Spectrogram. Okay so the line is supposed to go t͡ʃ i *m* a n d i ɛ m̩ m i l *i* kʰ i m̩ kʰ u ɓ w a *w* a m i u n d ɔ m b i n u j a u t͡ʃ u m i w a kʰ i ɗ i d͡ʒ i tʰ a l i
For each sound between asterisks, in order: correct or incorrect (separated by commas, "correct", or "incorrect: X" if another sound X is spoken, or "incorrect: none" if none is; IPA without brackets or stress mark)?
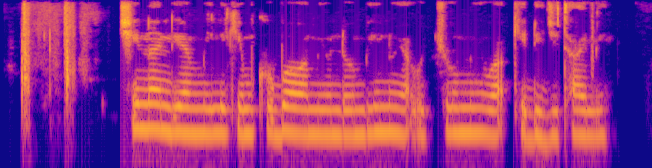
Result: incorrect: n, correct, correct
